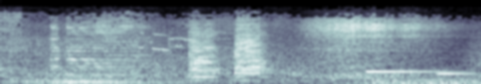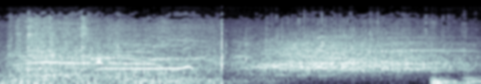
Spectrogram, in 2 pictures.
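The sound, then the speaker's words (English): A rapid montage of loud, overlapping sound effects cuts from a skyscraper to a car, a ship, a plane, a roller coaster and a ballpark crowd, each lasting only a second or two, representing things covered by PPG paints and coatings. “That was a skyscraper, car, ship, plane, roller coaster, and a ballpark.”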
